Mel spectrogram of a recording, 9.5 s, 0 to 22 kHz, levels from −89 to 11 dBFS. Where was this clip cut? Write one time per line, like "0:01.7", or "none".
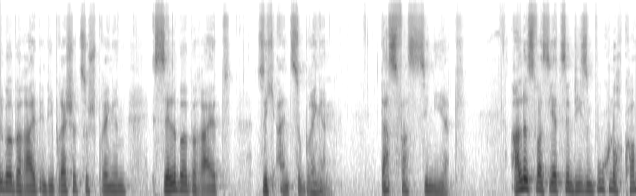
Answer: none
